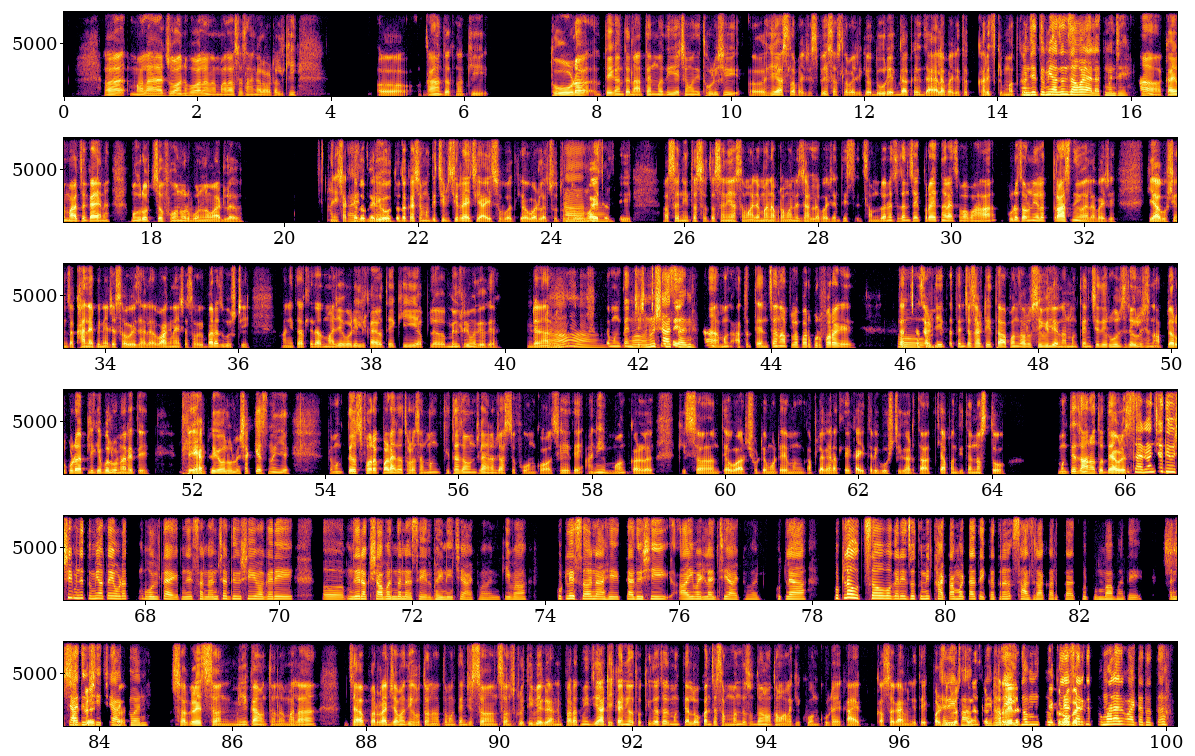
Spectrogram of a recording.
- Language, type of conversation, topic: Marathi, podcast, लांब राहूनही कुटुंबाशी प्रेम जपण्यासाठी काय कराल?
- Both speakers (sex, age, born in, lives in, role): female, 35-39, India, India, host; male, 35-39, India, India, guest
- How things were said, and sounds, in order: in English: "स्पेस"; tapping; other background noise; in English: "रूल्स रेग्युलेशन"; in English: "एप्लीकेबल"; in English: "एप्लीकेबल"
